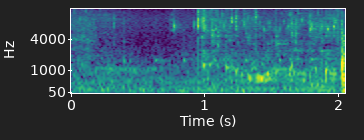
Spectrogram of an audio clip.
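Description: Faint wet dripping and squelching of sauced spaghetti being lifted from a frying pan with metal tongs.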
